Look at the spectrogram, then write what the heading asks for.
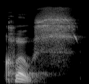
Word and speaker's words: close: But this word is close, with no voice. It's close. It's near. This word close has the S sound. No vibration.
